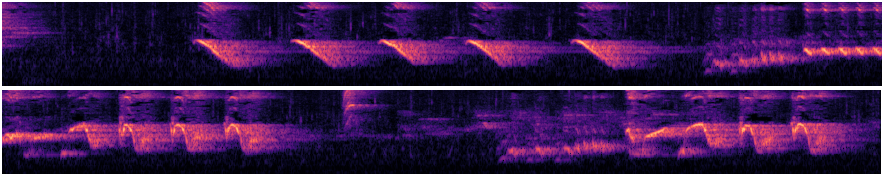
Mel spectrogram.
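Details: Trained caged white-rumped shama in forest-voice style: five evenly spaced downward-sweeping whistles, then a fast jumble of chattering, rising and falling notes.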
